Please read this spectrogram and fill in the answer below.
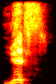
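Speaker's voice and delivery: upbeat, affirming Yes; positive yes. Shown as a demonstration. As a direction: say Yes like good news. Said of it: "Then you say".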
